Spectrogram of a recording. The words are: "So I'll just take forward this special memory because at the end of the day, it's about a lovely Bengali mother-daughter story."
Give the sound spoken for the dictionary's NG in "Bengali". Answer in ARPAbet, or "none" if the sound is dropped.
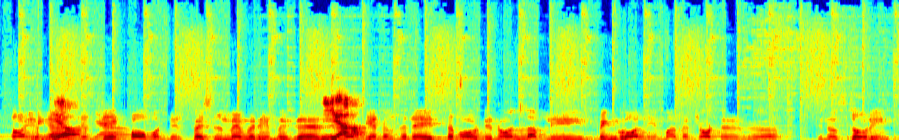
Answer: NG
